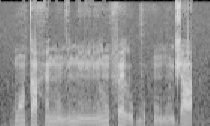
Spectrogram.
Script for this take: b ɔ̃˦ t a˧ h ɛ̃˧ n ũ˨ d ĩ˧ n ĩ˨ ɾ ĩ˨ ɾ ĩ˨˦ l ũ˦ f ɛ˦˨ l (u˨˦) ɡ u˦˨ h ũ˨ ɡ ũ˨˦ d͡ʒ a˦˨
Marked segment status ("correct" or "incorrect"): correct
